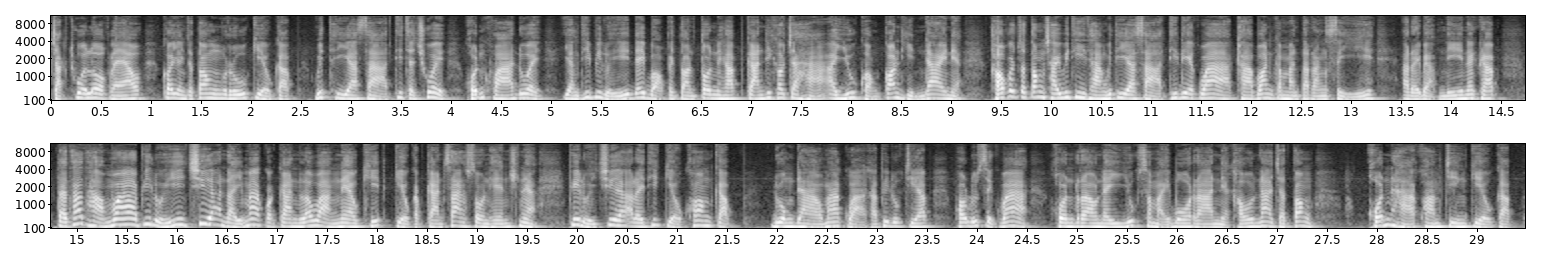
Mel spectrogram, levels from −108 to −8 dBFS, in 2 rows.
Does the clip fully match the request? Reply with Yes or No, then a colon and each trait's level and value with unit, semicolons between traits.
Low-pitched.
No: medium, 150 Hz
